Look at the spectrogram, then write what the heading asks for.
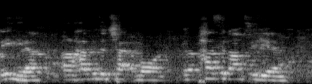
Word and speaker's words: Linea: I've been in the space for a few years, and we just recently launched a zkEVM called Linea, and it's not pronounced as Linea, it's called Linea.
